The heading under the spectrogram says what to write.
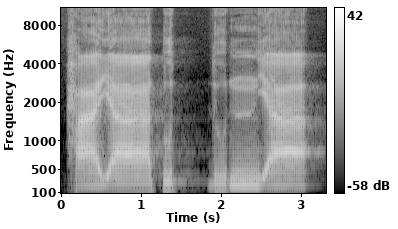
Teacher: Ya, jadi bunyi nun sukunnya baca dengan jelas tanpa dengung. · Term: izhar mutlak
